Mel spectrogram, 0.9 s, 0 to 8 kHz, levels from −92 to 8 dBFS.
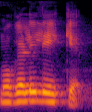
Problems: none marked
